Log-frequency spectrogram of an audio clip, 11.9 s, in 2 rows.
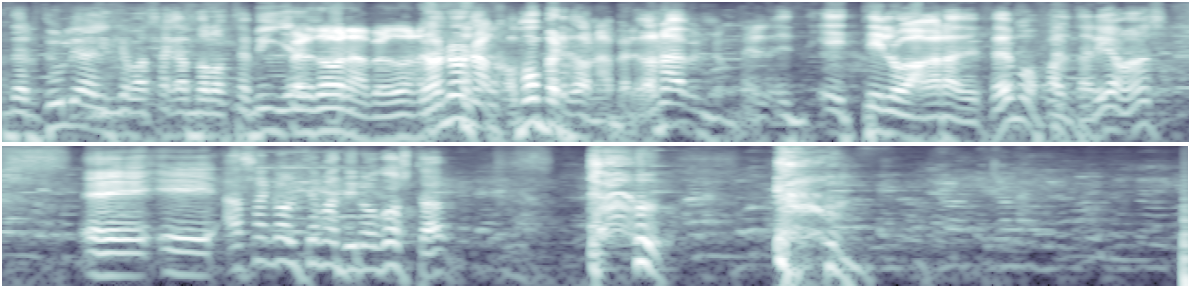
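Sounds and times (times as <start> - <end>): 
speech: 0.0 - 8.4, 9.0 - 10.4
person coughing from choking: 8.9 - 10.3.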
